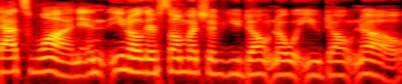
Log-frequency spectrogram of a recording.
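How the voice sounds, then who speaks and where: With an American accent and an unremarkable speaking voice, a woman talks at a medium pitch with fairly even intonation. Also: very clean recording, silent background. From Haiti, raised in the US. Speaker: executive coach. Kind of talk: interview.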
